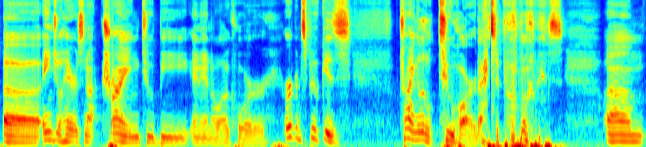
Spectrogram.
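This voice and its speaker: A man's voice: mid-range voice, darkish tone. A man hosting a ranking video in a casual, unscripted way, thinking aloud conversationally and sharing his opinions. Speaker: video host ranking a series list.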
